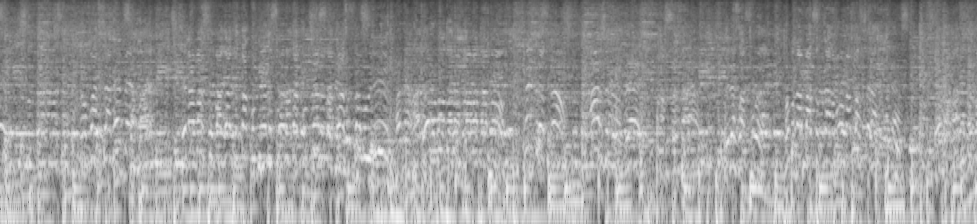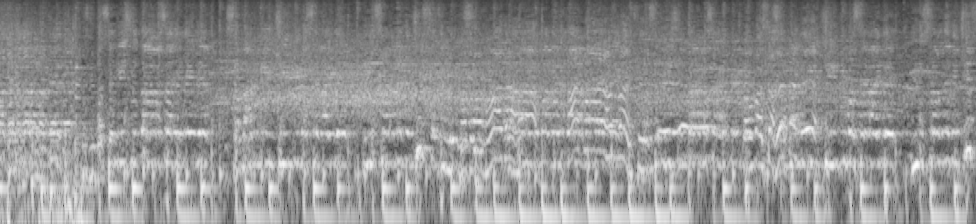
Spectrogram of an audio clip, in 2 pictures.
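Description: A loud, dense live crowd at a pagode show fills the whole stretch, with sustained applause and cheering and high-pitched screams from many women over a steady music-like bed; the noise stays intense, with no pauses.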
